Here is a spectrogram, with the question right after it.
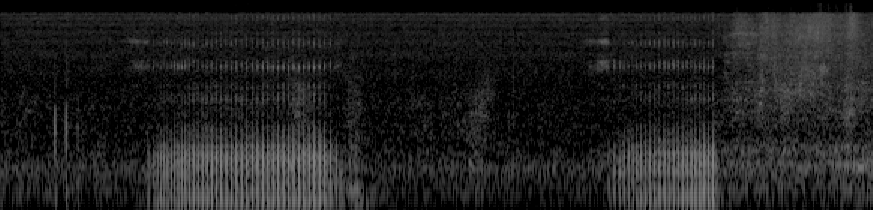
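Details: Pet dog Umekichi, exhausted and sleeping deeply, lets out two long rasping snores, each a fast rattling buzz lasting a second or two, separated by a few seconds of soft breathing and room noise.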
